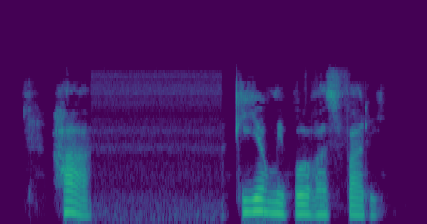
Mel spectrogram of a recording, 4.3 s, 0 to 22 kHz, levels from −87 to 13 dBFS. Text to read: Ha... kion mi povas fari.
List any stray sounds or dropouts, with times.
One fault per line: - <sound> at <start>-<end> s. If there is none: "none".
none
